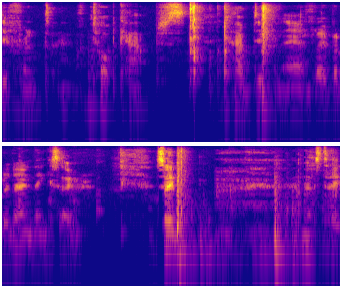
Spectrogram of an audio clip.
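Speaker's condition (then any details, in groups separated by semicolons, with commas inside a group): No condition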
